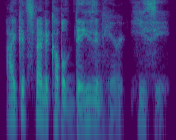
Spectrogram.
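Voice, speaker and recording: A man's voice: fairly low pitch, very animated, fairly quick, slightly rough, heavily acted. A man voicing an eager, easygoing young woman apprentice mage in an audiobook, informal and enthusiastic. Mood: amazed.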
